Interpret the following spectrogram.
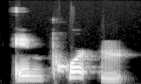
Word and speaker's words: important: at the end important make that stop T sound put your tongue up important it's not just the N important important it's important the tongue goes up and makes a stop tea at the end important one important note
